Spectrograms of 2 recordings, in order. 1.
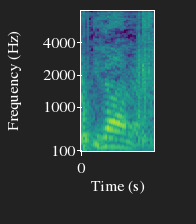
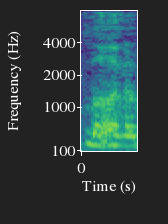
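Kelime ağız biçiminde söyleniyor, 'i' ile başlıyor. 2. Kelime standart biçimde söyleniyor, 'la' ile başlıyor. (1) "söyleyişi ağızda ilan olduğu için nasıl duyduysa öyle alışmış" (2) "Halbuki lahana yazıyor"

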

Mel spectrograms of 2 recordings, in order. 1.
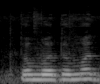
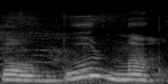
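Kelime kısaltılmış, ortadaki sesler atılmış. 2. Kelime tam söyleniyor, bütün heceler var. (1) "Doma değil"

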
